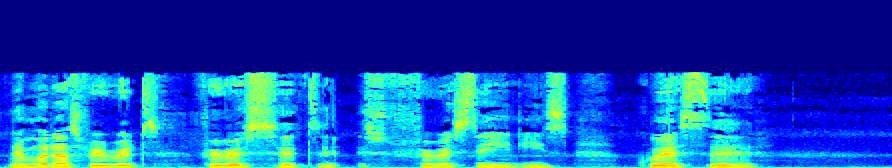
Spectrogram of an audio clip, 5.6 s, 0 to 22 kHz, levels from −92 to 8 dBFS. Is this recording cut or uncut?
uncut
